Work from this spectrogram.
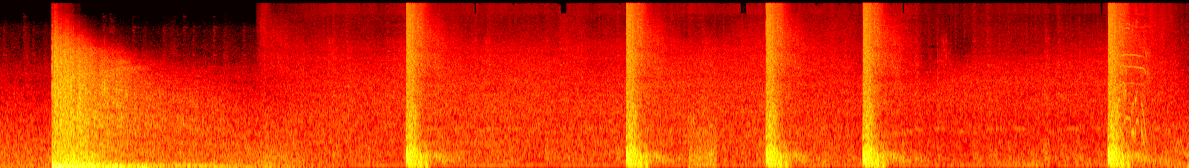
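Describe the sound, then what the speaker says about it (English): A surfaced U-boat's deck gun firing at a ship in a video game, six heavy booming shots spaced a couple of seconds apart, each with a short rumbling decay over a low engine hum. "She didn't take too many shots with the deck gun there."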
